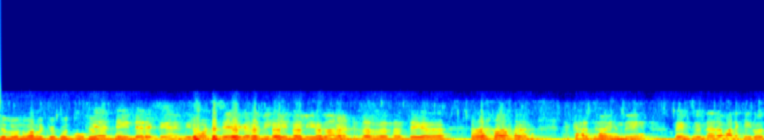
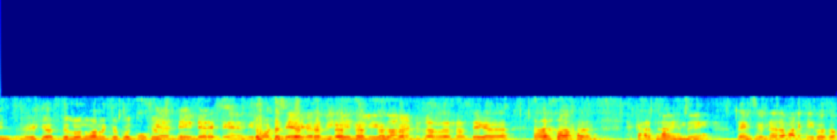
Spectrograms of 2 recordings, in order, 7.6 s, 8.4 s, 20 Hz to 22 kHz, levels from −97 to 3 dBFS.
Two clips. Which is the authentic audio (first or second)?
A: first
